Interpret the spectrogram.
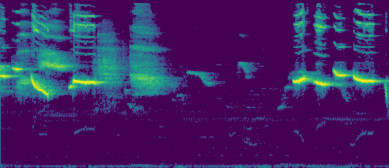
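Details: Anis macan singing: an opening of sweeping, partly harsh whistles, a quiet pause, then a run of bright whistled notes gliding down and up.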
